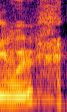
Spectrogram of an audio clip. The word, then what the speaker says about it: Yiwu: Okay, Yiwu.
